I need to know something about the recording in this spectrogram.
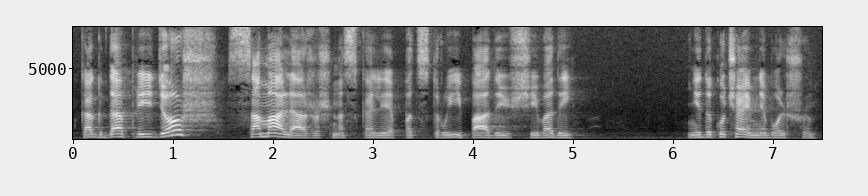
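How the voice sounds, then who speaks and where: A woman's voice: deep voice, pushed and bright, voice pushed down, heavily acted. A woman reading a stern male mountain spirit. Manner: slow, commanding, threatening.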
